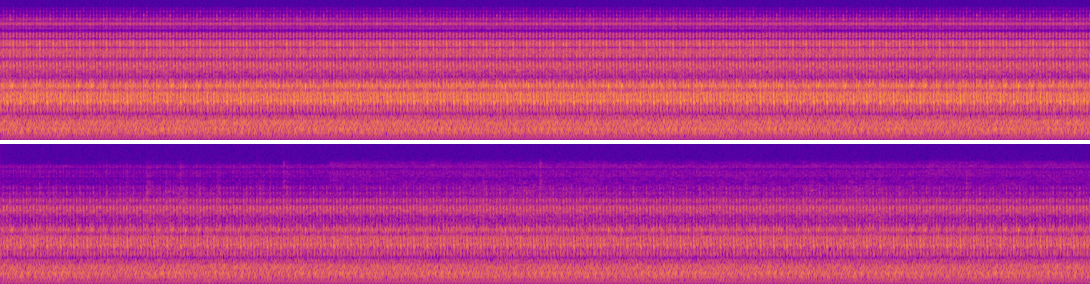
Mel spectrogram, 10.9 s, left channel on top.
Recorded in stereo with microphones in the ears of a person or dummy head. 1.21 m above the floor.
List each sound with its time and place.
0.0 s an engine running: 60° left (ahead or behind)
